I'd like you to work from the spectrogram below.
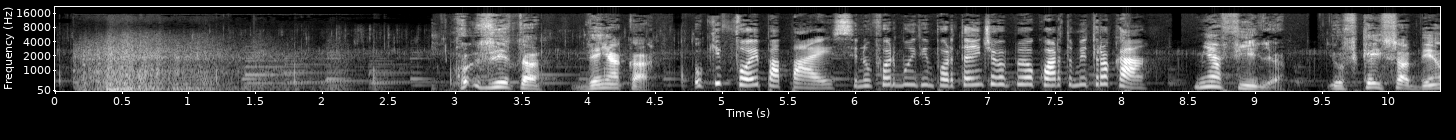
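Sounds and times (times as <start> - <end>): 
steady rain hissing: 0.0 - 10.3
deep rumble of thunder: 0.1 - 1.6
speech: 3.0 - 10.3.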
